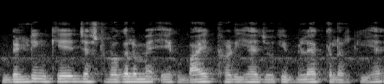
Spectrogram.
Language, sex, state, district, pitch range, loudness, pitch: Hindi, male, Jharkhand, Deoghar, 110-125 Hz, -19 LUFS, 115 Hz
